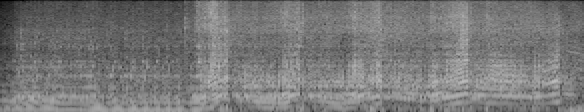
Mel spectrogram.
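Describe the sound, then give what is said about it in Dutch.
A Lotus Emira sports car's combustion engine idles with a steady low rumble, then is revved hard several times in quick bursts, the pitch sweeping up and dropping back with each blip of the throttle. “Kijk, zo, zo klinkt de Lotus Emira dus.”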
